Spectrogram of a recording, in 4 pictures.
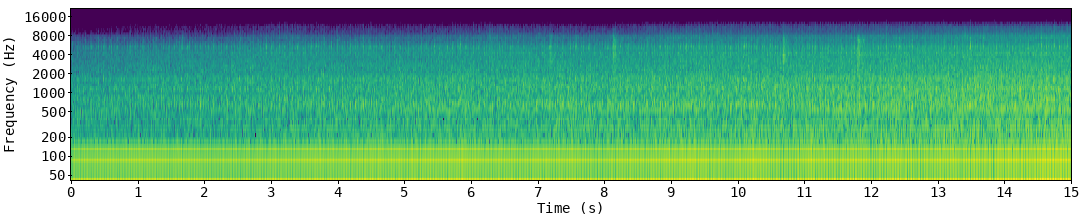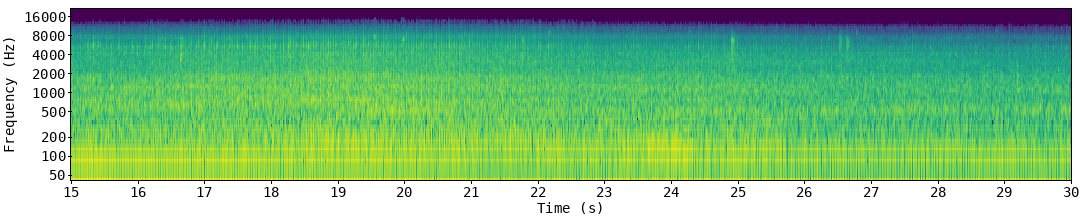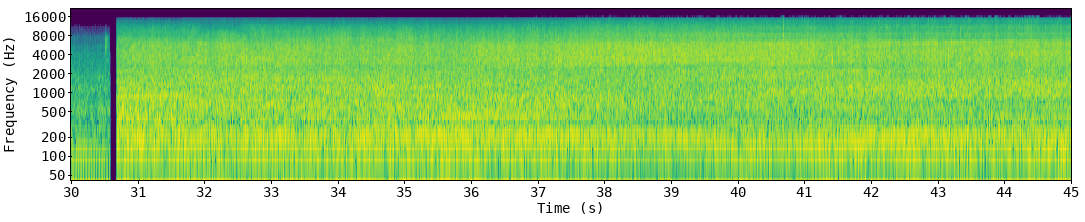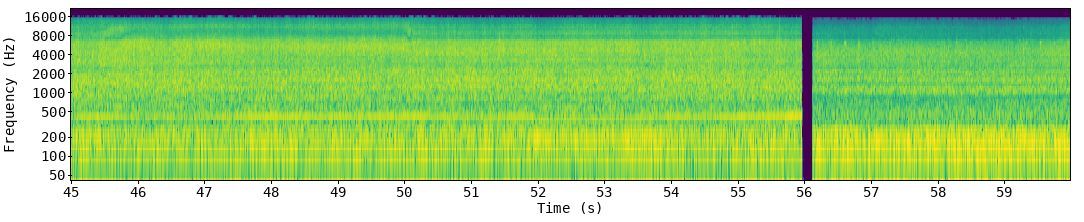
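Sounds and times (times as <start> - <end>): combine harvester engine drone: 0.0 - 59.9
tractor engine running: 0.0 - 59.9
hiss of threshing: 30.7 - 56.0.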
